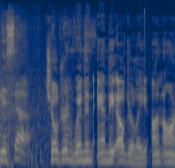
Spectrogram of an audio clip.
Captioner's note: through translator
